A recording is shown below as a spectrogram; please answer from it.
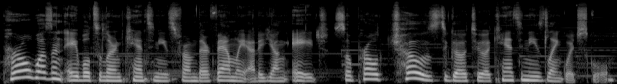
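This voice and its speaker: Low-voiced woman podcast host. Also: lively intonation, brisk, soft background music. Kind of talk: scripted narration and interview.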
